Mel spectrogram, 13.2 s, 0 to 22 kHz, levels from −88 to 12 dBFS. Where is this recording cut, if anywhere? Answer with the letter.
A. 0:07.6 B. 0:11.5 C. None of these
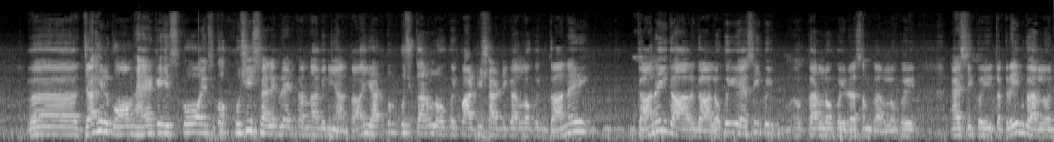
C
